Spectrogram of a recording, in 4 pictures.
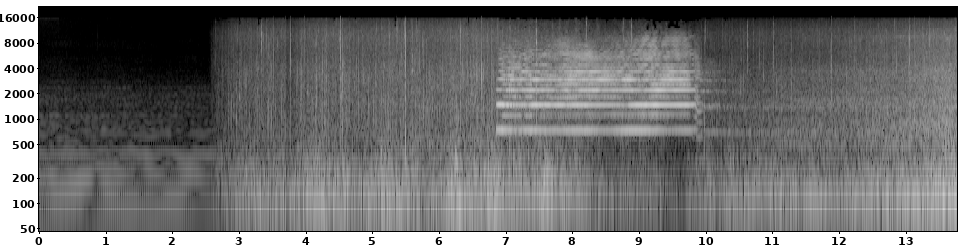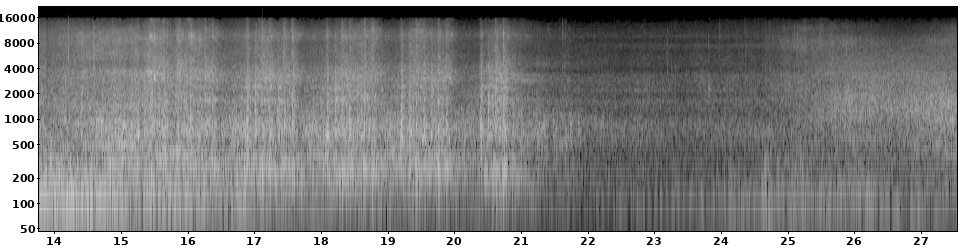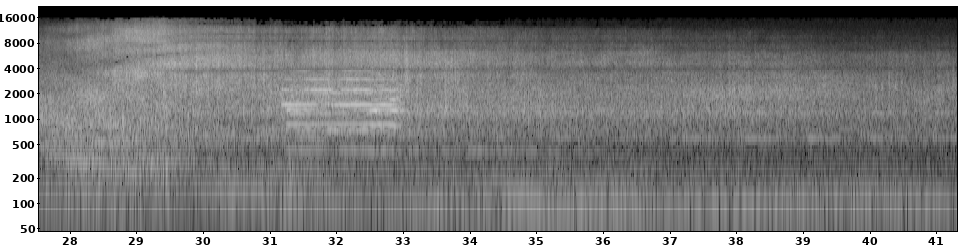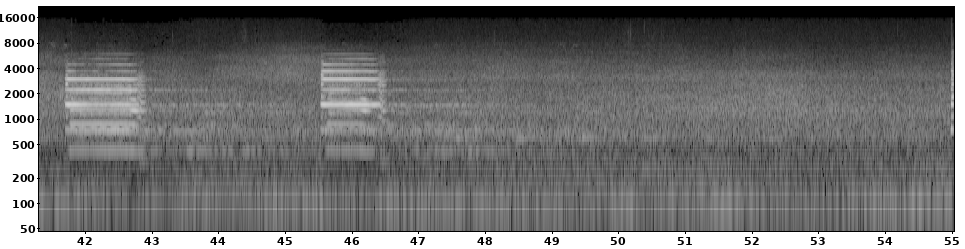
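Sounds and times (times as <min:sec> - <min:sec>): train engine noise: 0:02.6 - 0:55.0
locomotive horn: 0:06.8 - 0:10.8, 0:30.6 - 0:40.3, 0:40.9 - 0:50.5.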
